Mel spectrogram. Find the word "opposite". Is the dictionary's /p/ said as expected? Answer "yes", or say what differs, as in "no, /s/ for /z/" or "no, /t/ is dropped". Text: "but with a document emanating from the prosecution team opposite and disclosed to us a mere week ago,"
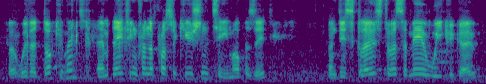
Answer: yes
